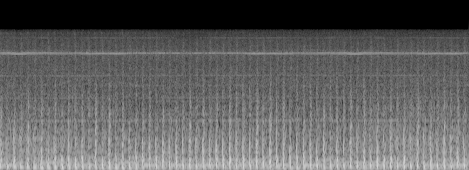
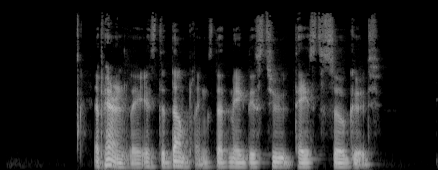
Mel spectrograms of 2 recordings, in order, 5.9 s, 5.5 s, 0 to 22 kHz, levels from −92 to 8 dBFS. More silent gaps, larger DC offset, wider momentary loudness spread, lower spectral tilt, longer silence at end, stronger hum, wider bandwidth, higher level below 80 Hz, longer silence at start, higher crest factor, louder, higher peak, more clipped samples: neither; first, 0.3% vs under 0.1%; second, 2 LU vs 14 LU; about the same, -6 dB/octave vs -5.5 dB/octave; second, 0 s vs 0.75 s; neither; second, 11 kHz vs 16 kHz; first, -24 dBFS vs -60 dBFS; second, 0 s vs 0.95 s; second, 16 dB vs 24 dB; first, -17 LUFS vs -25 LUFS; about the same, 0 dBFS vs -2 dBFS; neither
